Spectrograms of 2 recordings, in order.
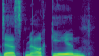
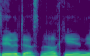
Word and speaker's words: Dastmalchian: David, I never know how to pronounce it. – But Dastmalchian. – I believe that's how his name is pronounced. – David Dastmalchian, yeah.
